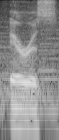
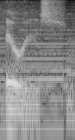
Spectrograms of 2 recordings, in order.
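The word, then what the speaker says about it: Aerith: and Oddities video, and I called Eris Aries, because that's how I called her as a kid, and I thought no one would care, and everybody cared. And so then I stopped calling her Aries, because that was dumb. So I corrected that, because that was too far. That was just incorrect. That's just not even what the name is.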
